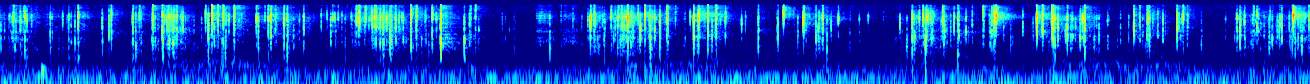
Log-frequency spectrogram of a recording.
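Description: A clear cellophane wrapper around a small sun-shaped figure is crinkled and scratched with fingernails. Dense, bright crackling and crisp rustling run throughout, with many sharp, quickly decaying snaps and little low-end body.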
